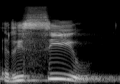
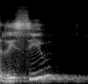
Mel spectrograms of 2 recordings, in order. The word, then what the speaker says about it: receive: यहां पे देखिए RECEIVE, इसको क्या पढ़ेंगे, रिसीव। यहां पे देखिए EI एक साथ आया है तो इसका ई उच्चारण होगा। ठीक है, रिसीव।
